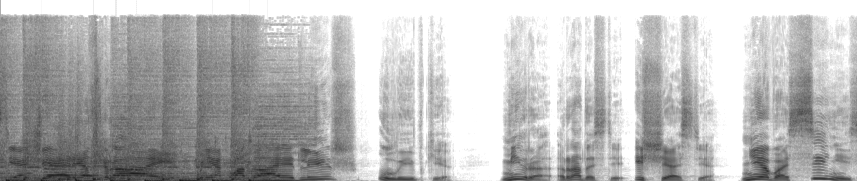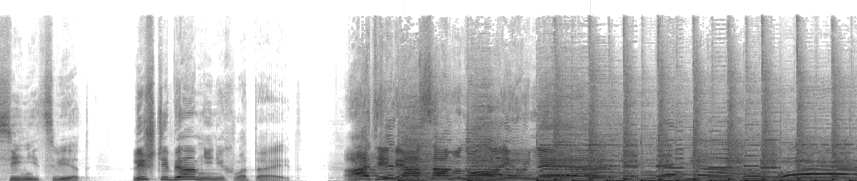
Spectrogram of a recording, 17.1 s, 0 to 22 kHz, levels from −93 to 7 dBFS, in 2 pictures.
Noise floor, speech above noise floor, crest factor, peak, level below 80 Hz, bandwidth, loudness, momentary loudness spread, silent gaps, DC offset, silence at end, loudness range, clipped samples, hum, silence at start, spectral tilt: -59 dBFS; 45 dB; 12 dB; 0 dBFS; -20 dBFS; over 20 kHz; -11 LUFS; 19 LU; none; under 0.1%; 0 s; 14 LU; under 0.1%; none; 0 s; -4 dB/octave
